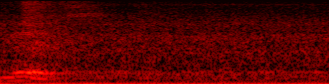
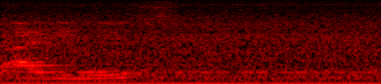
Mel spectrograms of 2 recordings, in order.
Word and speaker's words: Ivoose: Spelled Ivoose, but it's pronounced moose. Some people have said Ivy loose. Some people have said Ivy loose. It's moose.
